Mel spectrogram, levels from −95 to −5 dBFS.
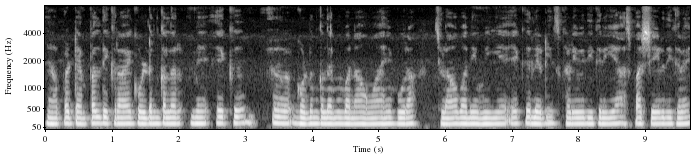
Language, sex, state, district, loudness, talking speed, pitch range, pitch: Hindi, male, Chhattisgarh, Bilaspur, -14 LUFS, 210 wpm, 140-145 Hz, 145 Hz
